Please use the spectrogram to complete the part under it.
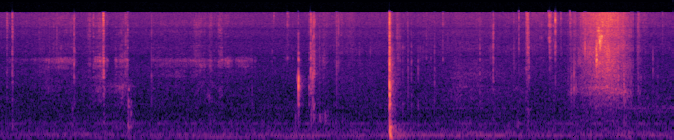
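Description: Paper rustles and taps softly.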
